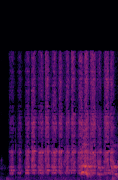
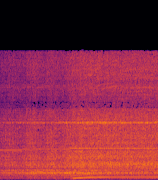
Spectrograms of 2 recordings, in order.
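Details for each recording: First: Hand-lapping a valve into its seat in a refurbished cylinder head with grinding compound, no machine shop; steady back-and-forth gritty rubbing about three strokes a second, sound changing as the valve beds in. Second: Cylinder head valve hand-lapped with cheap hand tool and grinding compound, rotated back and forth: high steady whirring with gritty hiss; valve lapping into seat.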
